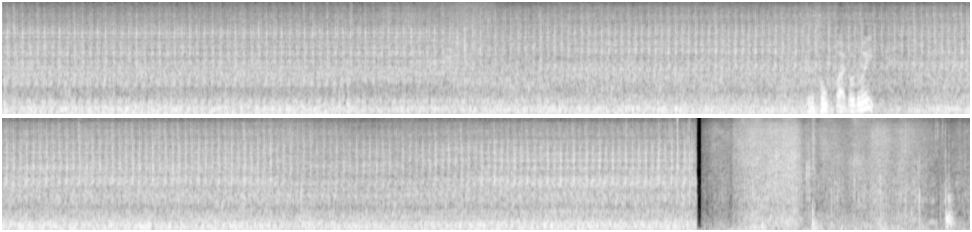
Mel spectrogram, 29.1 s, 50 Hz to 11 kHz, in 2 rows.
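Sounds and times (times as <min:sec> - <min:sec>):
outboard motor running: 0:00.0 - 0:25.0.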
